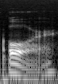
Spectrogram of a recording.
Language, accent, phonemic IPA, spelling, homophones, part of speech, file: English, US, /oɹ/, ore, oar / o'er / aw, noun / preposition, En-us-ore.ogg
- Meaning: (noun) Rock or other material that contains valuable or utilitarian materials; primarily a rock containing metals or gems for which it is typically mined and processed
